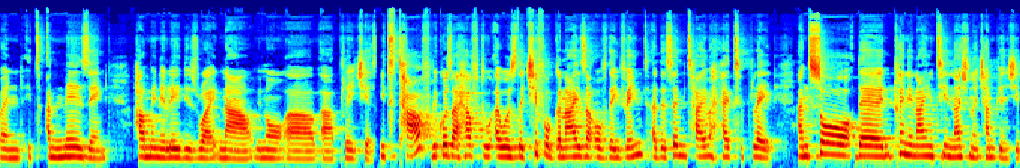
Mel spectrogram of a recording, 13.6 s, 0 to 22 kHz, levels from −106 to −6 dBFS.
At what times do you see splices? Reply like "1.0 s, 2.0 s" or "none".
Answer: 5.0 s, 10.5 s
